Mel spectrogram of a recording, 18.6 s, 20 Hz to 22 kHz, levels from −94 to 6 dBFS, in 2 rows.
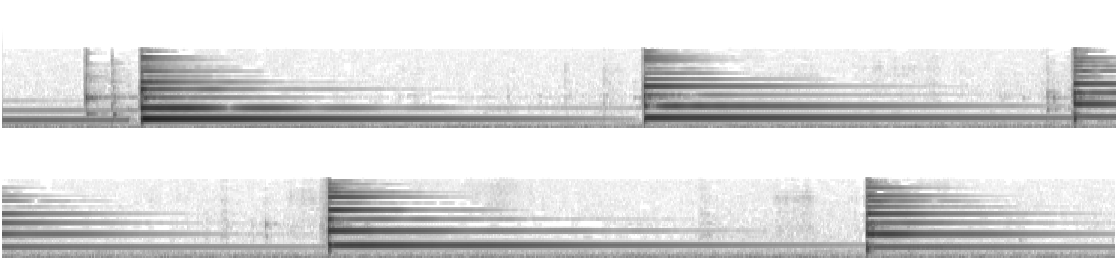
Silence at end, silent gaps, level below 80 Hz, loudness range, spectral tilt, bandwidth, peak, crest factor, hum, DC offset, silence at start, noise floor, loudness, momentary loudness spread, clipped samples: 0.45 s; none; -52 dBFS; 12 LU; -7.5 dB/octave; 4.9 kHz; -4 dBFS; 22 dB; none; under 0.1%; 0 s; -51 dBFS; -21 LUFS; 25 LU; under 0.1%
